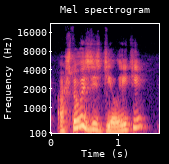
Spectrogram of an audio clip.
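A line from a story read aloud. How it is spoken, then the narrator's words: Plain question. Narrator (Russian): спросил Квиллер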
